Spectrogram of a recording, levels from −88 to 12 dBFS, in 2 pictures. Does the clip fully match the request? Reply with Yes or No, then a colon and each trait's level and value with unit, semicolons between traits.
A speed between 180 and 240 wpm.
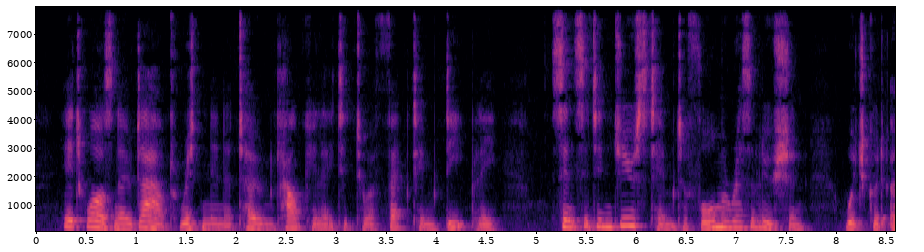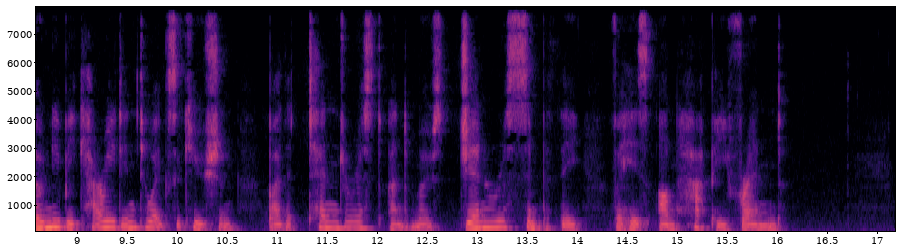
No: slow, 135 wpm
